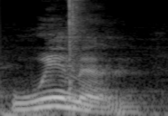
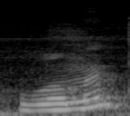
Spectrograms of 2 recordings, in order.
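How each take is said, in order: First: Women with "wi" first and "men" last; plural pronunciation. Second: Woman with a "wu" first syllable; singular pronunciation. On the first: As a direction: say Women as WI-men, falling at the end. (Women pronunciado "uí-men", no plural) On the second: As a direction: say Woman as WU-man, slightly rising. (Woman pronunciado "wú-man", no singular) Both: Shown as a demonstration. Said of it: "você muda o A por E".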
